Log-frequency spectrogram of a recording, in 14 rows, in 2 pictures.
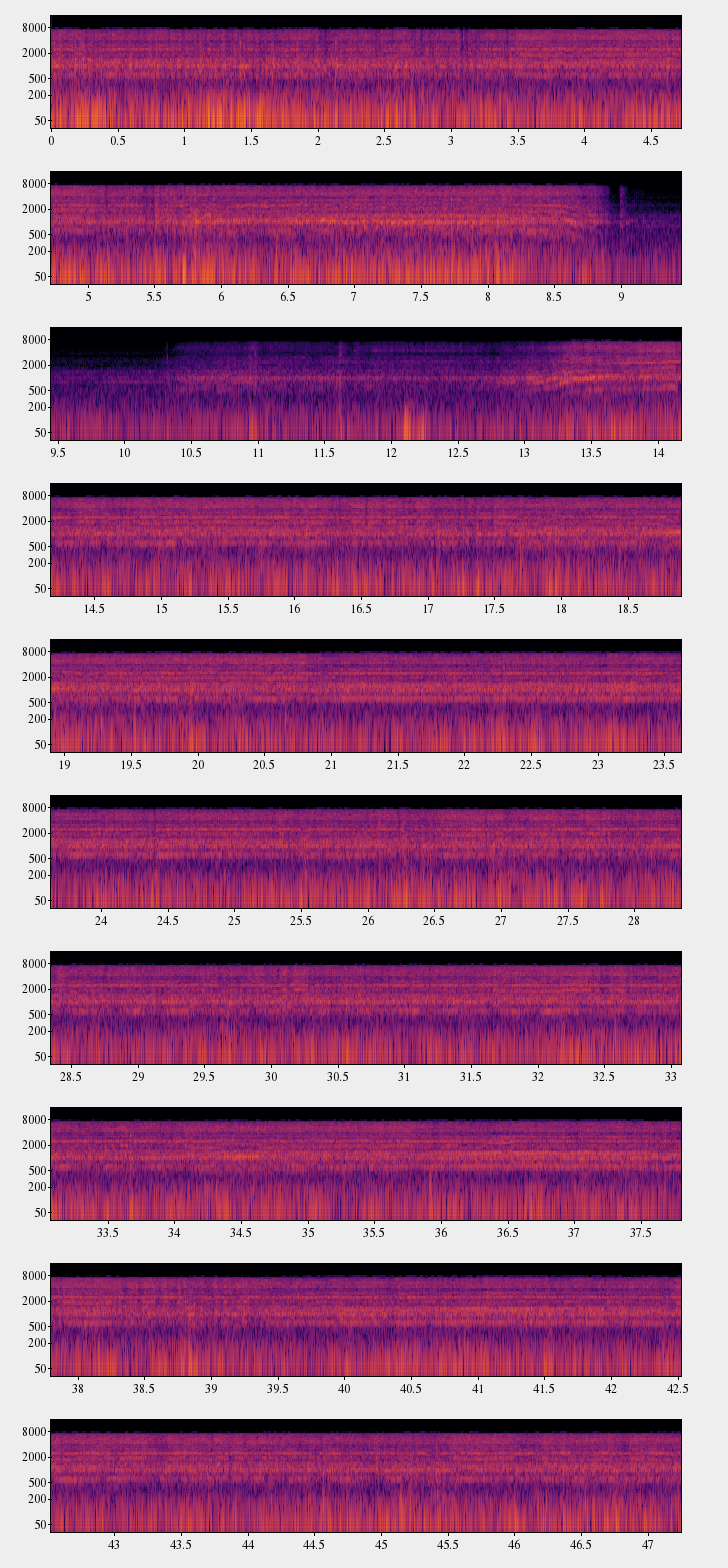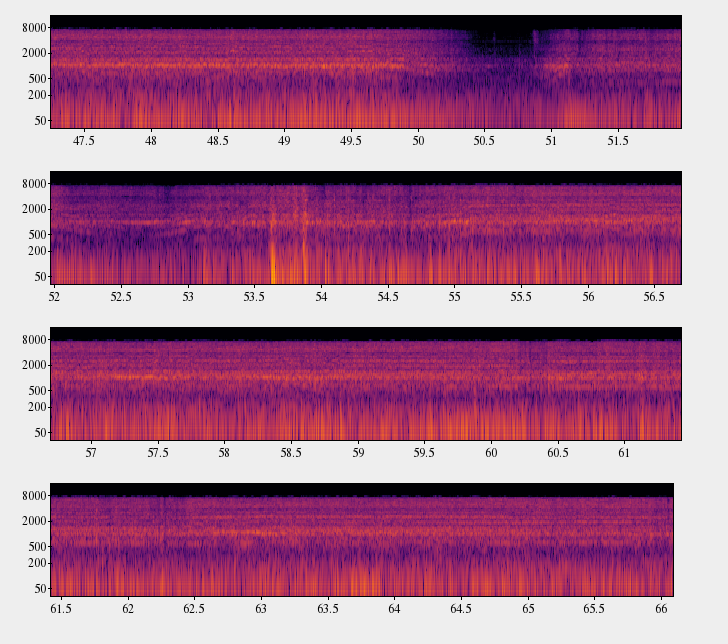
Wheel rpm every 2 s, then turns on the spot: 170, 170, 170, 160, 90, 30, 70, 160, 170, 160, 170, 170, 170, 160, 160, 160, 160, 160, 160, 170, 170, 170, 170, 160, 140, 60, 100, 130, 160, 160, 170, 160, 170.
none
